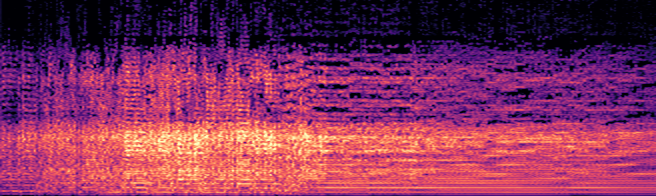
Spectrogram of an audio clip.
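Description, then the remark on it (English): A dry, buzzy electric guitar with an octave effect plays a quick, dense run of notes, then settles into one thick sustained note that rings steadily to the end. No voices. “And I put an octave pedal on it. So what you hear now is dry.”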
